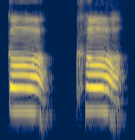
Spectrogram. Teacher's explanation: बोल के देखिए आवाज कंठ से आपको निकलेगी।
